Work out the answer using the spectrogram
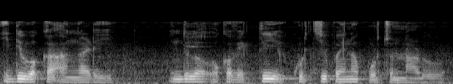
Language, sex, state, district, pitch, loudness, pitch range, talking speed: Telugu, male, Telangana, Hyderabad, 110 Hz, -18 LUFS, 100-125 Hz, 120 wpm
